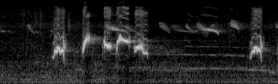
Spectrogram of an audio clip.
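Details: Red-whiskered bulbul song, used to stir other birds into singing: a few loud, liquid, rising whistled notes in quick bursts, with a pause between them. Faint thin high chirps sound in the background.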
